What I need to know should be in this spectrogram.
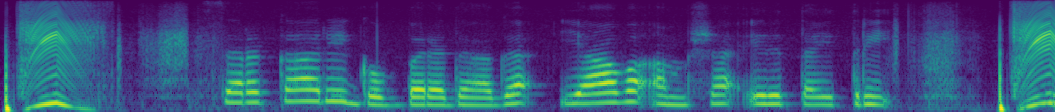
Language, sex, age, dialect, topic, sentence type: Kannada, female, 31-35, Dharwad Kannada, agriculture, question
